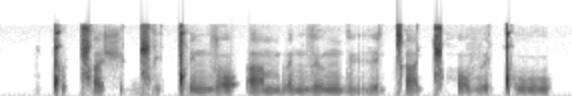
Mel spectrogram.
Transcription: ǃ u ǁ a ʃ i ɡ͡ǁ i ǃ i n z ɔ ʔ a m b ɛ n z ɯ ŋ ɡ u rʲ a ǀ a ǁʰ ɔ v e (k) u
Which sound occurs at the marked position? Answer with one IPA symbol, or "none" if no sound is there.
ǃ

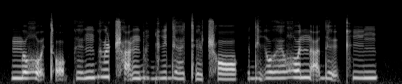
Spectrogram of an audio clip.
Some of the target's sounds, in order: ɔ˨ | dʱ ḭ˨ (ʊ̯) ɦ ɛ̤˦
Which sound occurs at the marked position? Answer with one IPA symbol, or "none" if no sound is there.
ʊ̯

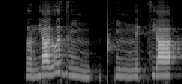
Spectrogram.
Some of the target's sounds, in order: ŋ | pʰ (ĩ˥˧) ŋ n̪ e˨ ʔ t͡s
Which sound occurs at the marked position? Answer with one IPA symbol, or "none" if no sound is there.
ĩ˨˩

